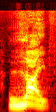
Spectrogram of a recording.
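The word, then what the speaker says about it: life: आई हो जाएगा एल आई एफ ई लाइफ।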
